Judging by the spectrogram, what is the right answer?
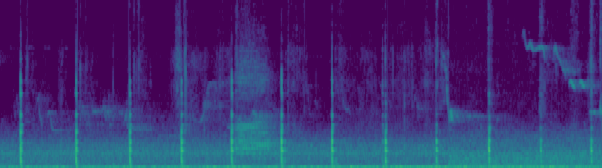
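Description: Knife chopping wild garlic leaves finely, in a steady rhythm of sharp cuts about twice a second.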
